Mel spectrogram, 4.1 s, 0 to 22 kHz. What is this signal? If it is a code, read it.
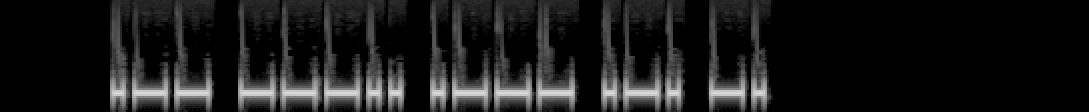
Morse code, heard as a keyed tone, about 30 wpm, 700 Hz. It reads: W8JRN
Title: USA Call Signs - 5 Characters - Repeated 3x - 30wpm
